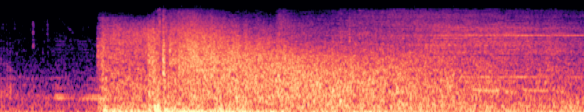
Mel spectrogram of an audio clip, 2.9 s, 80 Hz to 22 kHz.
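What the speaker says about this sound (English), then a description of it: "And we'll send the missile in." Missile strike in XCOM 2: a sudden loud explosive burst lands about half a second in, then a sustained roaring rumble and debris wash hold steady to the end, with no talking.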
